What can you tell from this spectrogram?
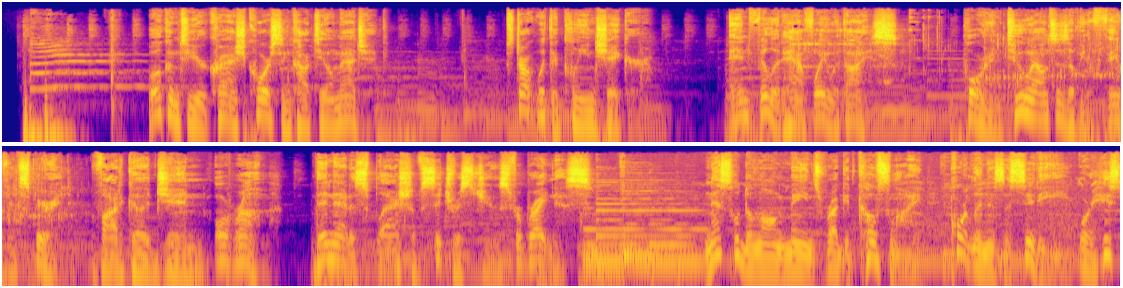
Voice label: Narration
